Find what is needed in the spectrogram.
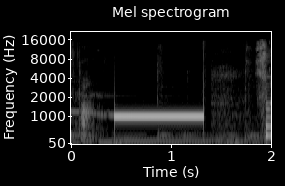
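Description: A single electronic beep edited into the soundtrack: one steady, high, pure tone about a second long that starts and stops abruptly and is loud.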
